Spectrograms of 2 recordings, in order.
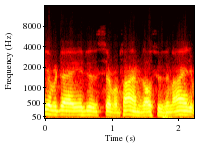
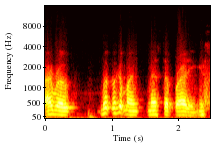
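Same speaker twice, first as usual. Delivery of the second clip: ordinary talk, nothing marked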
